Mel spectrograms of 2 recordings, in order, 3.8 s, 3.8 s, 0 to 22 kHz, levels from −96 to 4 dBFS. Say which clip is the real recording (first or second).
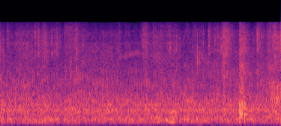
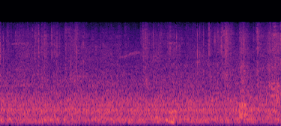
second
